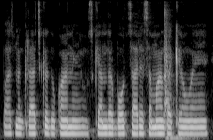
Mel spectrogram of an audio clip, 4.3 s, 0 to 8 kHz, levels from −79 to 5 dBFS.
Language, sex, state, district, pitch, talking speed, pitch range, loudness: Hindi, male, Jharkhand, Ranchi, 145 Hz, 195 wpm, 140-145 Hz, -17 LUFS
